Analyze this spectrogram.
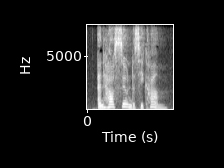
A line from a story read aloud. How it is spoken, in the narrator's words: I asked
